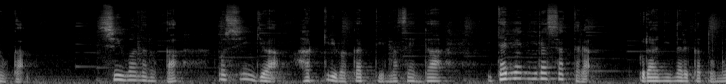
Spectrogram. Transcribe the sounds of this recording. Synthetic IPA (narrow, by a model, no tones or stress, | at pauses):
oka̰ | ɕĩɰ̃βanano̞ka | no̞ɕĩŋɡʲiβa̰hakʲːiɾʲiβakat̪ːe̞ḭmasẽ̞ŋɡait̪aɾʲijaɲ̟iːɾaɕːat̪ːaɾa̰ | b̥ɯ̟ɾãɲ̟ːinaɾɯ̟kat̪o̞ːmo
